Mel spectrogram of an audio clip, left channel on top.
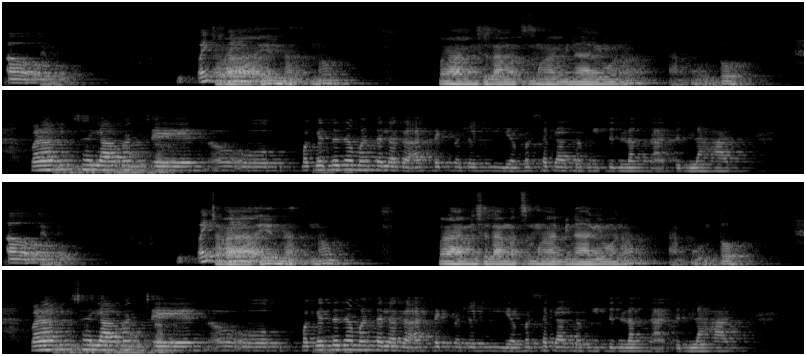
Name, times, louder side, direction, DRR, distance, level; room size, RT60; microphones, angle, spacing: voice 1, 0.0-0.7 2.0-2.6 7.9-10.7 11.0-15.3, right 1 dB, 10° right, 3 dB, 2.3 m, -32 dB
voice 2, 2.1-3.4 3.8-3.9 4.4-7.4 8.5-8.6 9.0-9.7 11.1-11.3, right 1 dB, 65° right, 4 dB, 6.3 m, -29 dB
23.0 x 14.5 x 8.8 m, 0.64 s
head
